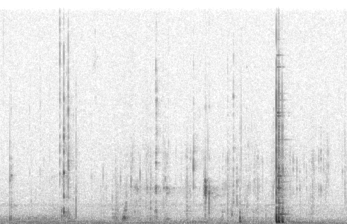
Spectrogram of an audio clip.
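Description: Close-up eating sounds of a person chewing oyster with sauce: soft chewing with scattered mouth smacks and clicks, the sharpest about three and a half seconds in.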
